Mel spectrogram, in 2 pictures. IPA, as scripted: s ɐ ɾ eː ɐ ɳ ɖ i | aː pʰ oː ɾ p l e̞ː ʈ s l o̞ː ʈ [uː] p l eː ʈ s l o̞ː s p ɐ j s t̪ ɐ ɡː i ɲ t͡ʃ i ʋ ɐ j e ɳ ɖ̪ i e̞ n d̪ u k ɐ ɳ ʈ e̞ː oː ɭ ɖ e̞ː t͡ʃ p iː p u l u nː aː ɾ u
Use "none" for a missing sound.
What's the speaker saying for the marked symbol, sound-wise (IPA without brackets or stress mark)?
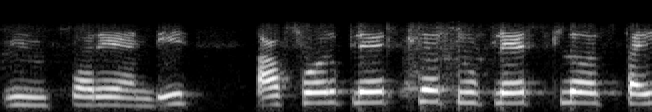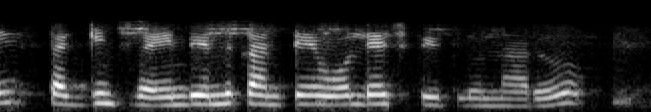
uː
